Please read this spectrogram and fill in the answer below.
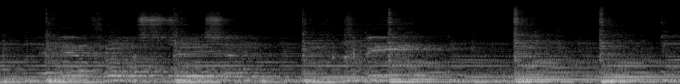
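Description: Acoustic guitar strummed in a slow rhythm, a chord struck about once a second and left ringing.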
